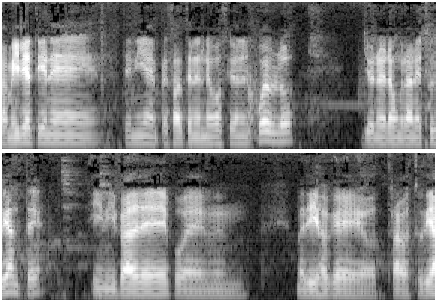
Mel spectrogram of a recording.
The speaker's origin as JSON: {"language": "Spanish", "town": "Málaga", "region": "Andalusia", "country": "Spain", "said": "Yo no soy de pueblo, soy de Málaga"}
